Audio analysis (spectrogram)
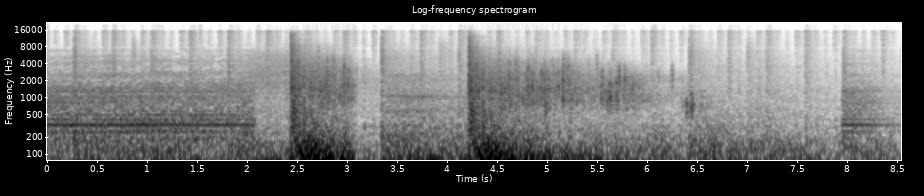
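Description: Missile strikes hitting a Merkava tank in news footage, with two heavy booming blasts a couple of seconds apart over a steady rumbling background, loud and close.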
